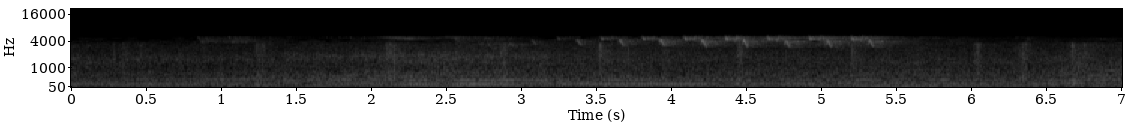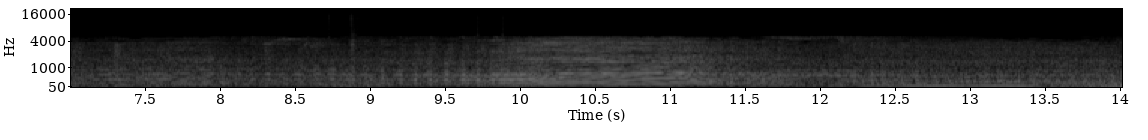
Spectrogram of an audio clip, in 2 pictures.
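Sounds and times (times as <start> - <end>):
faint outdoor background noise: 0.0 - 14.0
small bird chirping: 2.0 - 5.6.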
